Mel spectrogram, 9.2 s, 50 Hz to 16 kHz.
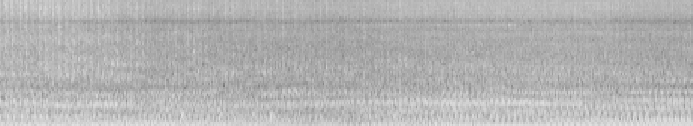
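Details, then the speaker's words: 5.7 OMC V8 long block started on the floor before installation, after a slight flood: deep steady rumble at about 1500 rpm with no knocks, ticks or misses, healthy; a little smoke burning off, possibly oil. "that sounds like you're revving the hell out of it man that's five 1500 are okay"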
